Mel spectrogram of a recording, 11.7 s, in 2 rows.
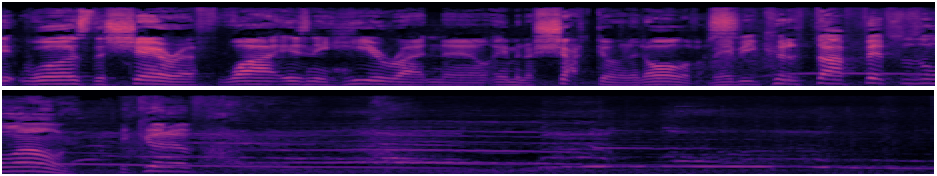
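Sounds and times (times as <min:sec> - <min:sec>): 
speech: 0:00.0 - 0:07.2
wolves howling: 0:04.4 - 0:11.6.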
